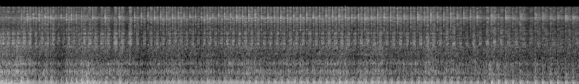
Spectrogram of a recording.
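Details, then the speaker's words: Yamaha Jupiter Z / Vega ZR-type small single-cylinder motorcycle after repair of a rough, ticking engine: even, steady putter at idle with no knocking or ticking; sounds okay. "hai oke mas bro suaranya oke Ya lumayan"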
